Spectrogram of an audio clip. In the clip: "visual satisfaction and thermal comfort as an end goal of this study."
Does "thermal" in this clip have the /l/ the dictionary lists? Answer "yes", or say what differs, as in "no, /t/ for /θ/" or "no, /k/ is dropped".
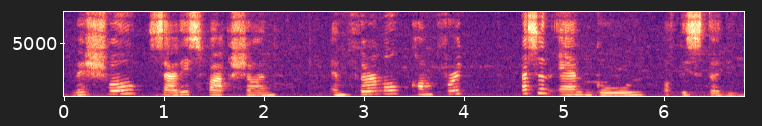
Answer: yes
